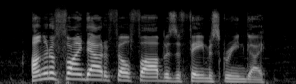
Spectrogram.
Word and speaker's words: Elphaba: Elphaba is a famous green guy.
